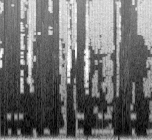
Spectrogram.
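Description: Near silence: faint room tone with a steady low hum.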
